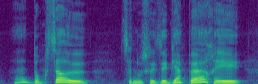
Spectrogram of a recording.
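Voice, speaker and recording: Here a woman talks at a fairly slow pace in an ordinary speaking voice. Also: very clean recording, silent background. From French Flanders (Nord). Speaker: museum association president, former local councillor. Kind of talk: interview explanation.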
